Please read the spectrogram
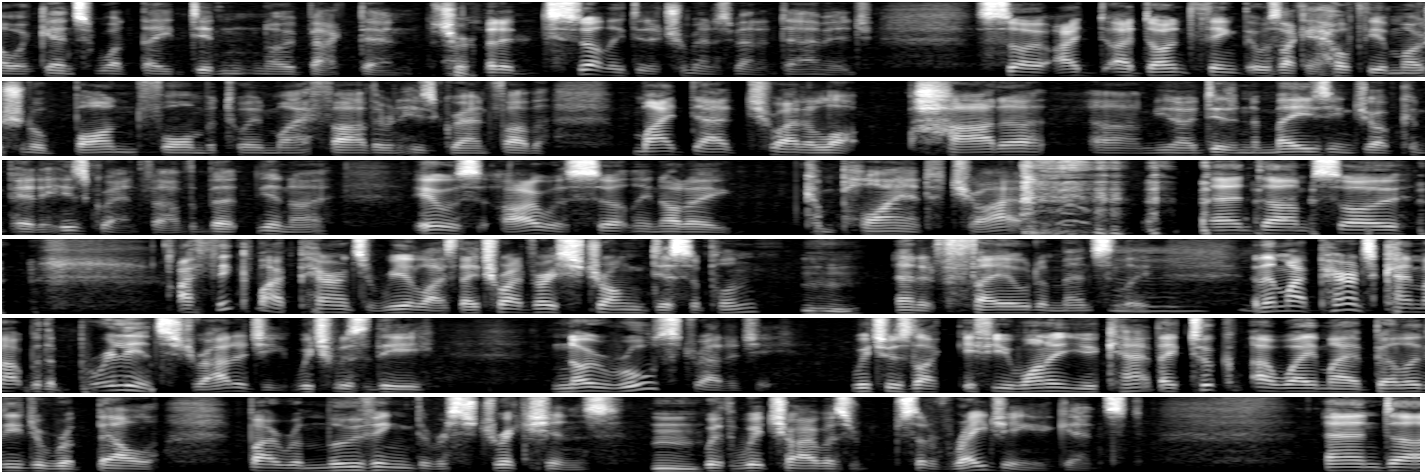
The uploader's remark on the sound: live at the 2023 Child Discipleship Forum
